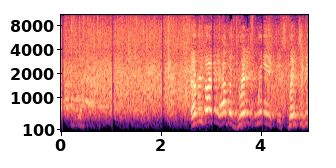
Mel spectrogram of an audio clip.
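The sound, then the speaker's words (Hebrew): A large crowd at last year's Apple event applauds steadily and loudly, a dense wash of clapping, with excited cheers and whoops breaking out over it in the second half. “לא, הנה התנועה שהייתה באירוע של שנה שעברה, כשכולם עפו לו כפיים.”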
